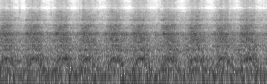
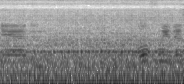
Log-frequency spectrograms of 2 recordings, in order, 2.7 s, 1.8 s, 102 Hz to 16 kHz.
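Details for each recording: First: 1956 Century Resorter boat marine flathead engine, sat years in a field, on 6V battery: starter cranks about four compressions a second, pauses, cranks again, never catches; priming brings debris out, tank fuel suspected contaminated, to run from jerry can. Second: Marine flathead in a 1956 Century Restorer boat, first run after years sitting in a field, fuel from a jerry can, cooling hooked up, short run: deep steady low rumble, no knocks, misses or surging; normal running.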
